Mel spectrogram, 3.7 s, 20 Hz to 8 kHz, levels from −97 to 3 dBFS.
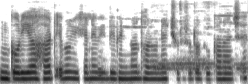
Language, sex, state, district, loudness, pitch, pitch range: Bengali, female, West Bengal, Kolkata, -18 LUFS, 215 Hz, 205-220 Hz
